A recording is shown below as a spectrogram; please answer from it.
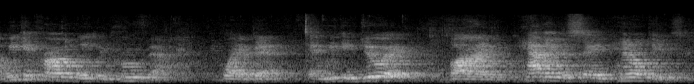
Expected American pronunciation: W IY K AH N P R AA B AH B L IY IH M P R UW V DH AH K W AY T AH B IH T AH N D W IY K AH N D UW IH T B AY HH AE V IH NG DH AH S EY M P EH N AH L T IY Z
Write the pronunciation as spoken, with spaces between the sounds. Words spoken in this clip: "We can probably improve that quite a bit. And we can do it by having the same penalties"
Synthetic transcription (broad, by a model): W IY K AH N P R AA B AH B L IY IH M P R UW V DH AH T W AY AH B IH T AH N W IY K AH N D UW IH T B AY HH AE V IH NG DH AH S EY M P EH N L T IY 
